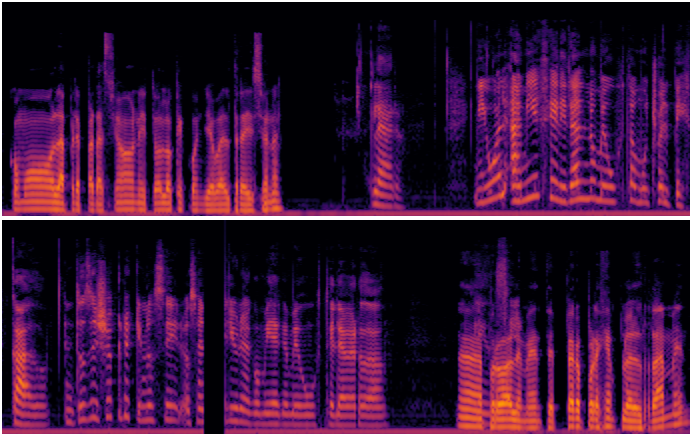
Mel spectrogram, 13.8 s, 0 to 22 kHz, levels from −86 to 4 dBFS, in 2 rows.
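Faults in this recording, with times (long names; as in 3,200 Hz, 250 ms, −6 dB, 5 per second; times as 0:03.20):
0:08.90–0:09.12: drop-out 217 ms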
